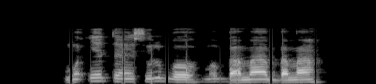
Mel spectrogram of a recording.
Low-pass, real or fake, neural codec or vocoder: 5.4 kHz; real; none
